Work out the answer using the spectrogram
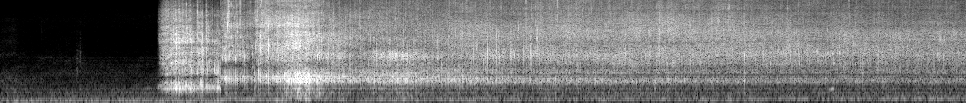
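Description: Raw chicken pieces going into hot oil in a pot: a sudden loud sizzle starts about a second and a half in, then settles into a steady frying hiss as the chicken deep-fries.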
